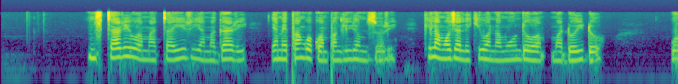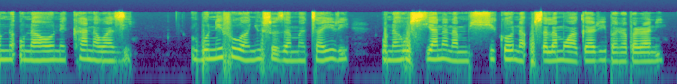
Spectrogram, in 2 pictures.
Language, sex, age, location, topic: Swahili, female, 25-35, Kisumu, finance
